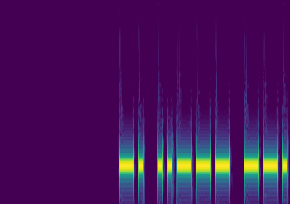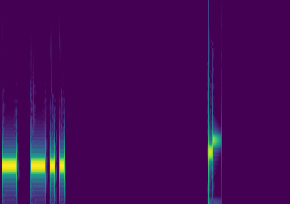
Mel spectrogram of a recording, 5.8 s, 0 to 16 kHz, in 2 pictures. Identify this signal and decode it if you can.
Morse code, heard as a keyed tone, about 25 wpm, 700 Hz. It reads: N2QD
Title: USA Call Signs - 4 Characters - 4x Character Spacing - 25wpm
